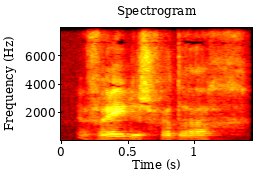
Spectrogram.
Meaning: peace treaty
- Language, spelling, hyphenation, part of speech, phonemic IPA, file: Dutch, vredesverdrag, vre‧des‧ver‧drag, noun, /ˈvreː.dəs.vərˌdrɑx/, Nl-vredesverdrag.ogg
